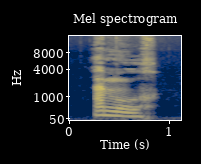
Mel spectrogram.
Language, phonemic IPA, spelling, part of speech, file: French, /a.muʁ/, amours, noun, LL-Q150 (fra)-amours.wav
- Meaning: 1. plural of amour 2. love affairs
